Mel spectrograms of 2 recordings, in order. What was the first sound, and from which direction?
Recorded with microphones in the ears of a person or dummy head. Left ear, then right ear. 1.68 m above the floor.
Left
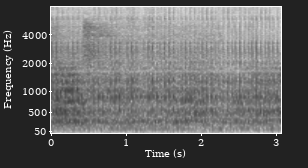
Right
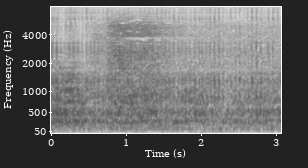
A helicopter, 65° left (ahead or behind).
